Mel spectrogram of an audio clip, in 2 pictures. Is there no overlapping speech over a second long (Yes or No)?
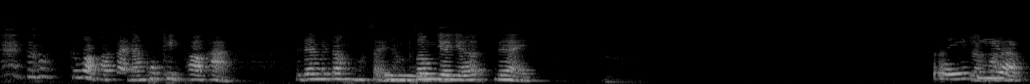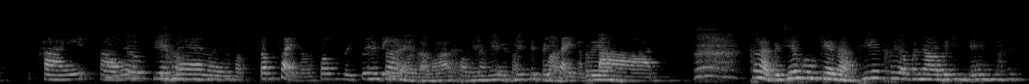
No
